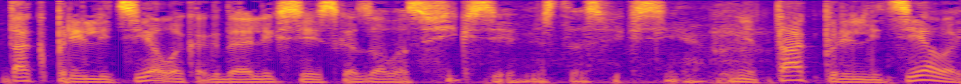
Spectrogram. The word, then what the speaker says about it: асфиксия: Но нам нужно с тобой дальше, я так понимаю, асфиксия, правильно? Да, асфиксия, правильно. Я говорю, слета читал, неправильно поставил ударение.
